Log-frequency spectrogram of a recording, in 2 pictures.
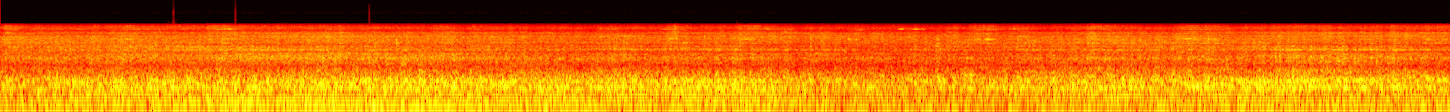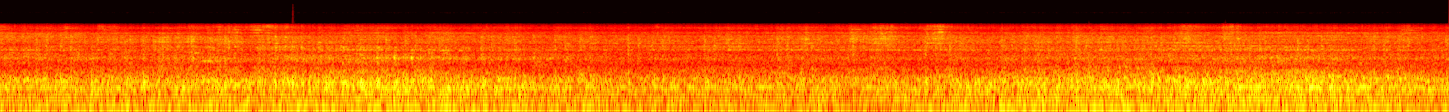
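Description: Freight train of covered hopper cars rolling past: a steady, loud rumble of steel wheels on the rails, with occasional clicks as the wheels cross rail joints.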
